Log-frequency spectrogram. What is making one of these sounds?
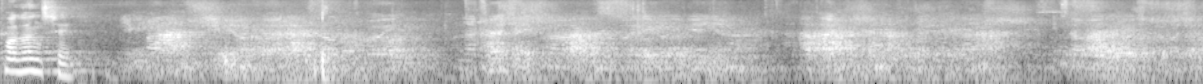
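An elderly man reads aloud calmly through a microphone.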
